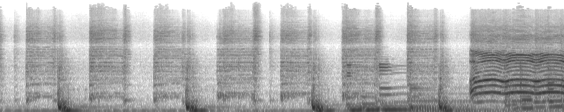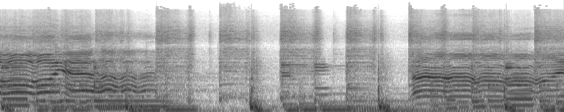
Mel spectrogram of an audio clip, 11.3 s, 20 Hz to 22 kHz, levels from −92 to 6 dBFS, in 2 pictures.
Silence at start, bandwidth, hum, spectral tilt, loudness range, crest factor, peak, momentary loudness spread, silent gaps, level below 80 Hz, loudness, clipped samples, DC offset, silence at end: 0 s; 19 kHz; none; -3.5 dB/octave; 10 LU; 16 dB; -6 dBFS; 16 LU; none; -32 dBFS; -21 LUFS; under 0.1%; under 0.1%; 0 s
